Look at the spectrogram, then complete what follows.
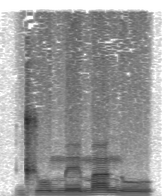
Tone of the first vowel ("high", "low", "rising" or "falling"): low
